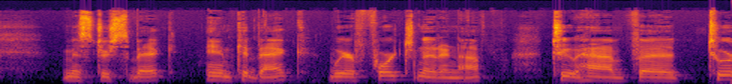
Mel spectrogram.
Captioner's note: speaking French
